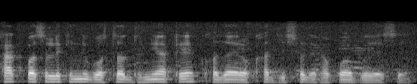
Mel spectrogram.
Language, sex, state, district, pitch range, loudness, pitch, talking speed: Assamese, male, Assam, Sonitpur, 110-130 Hz, -19 LUFS, 115 Hz, 160 wpm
